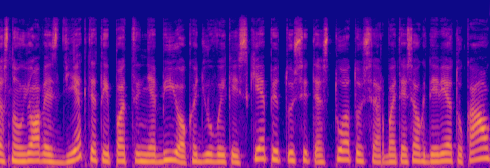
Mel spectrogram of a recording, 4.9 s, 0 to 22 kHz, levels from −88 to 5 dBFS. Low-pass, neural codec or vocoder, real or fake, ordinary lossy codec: 14.4 kHz; none; real; Opus, 64 kbps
